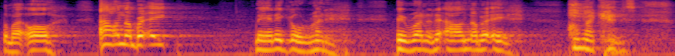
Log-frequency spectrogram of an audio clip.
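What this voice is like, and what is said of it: Breathless, panting delivery. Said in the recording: “I'm out of breath.”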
